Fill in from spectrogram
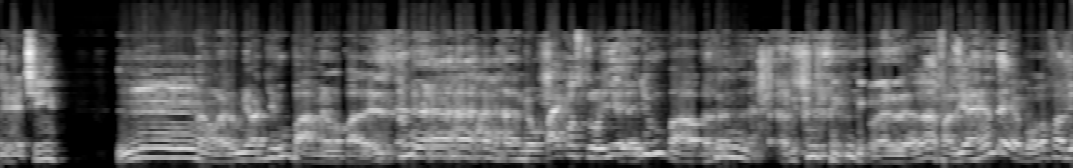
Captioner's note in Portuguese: risadas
